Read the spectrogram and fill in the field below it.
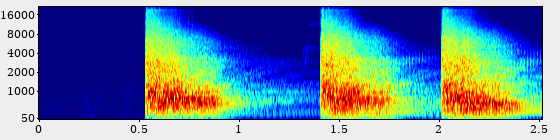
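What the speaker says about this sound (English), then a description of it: "You did great shooting there." Three loud, sharp metallic clangs of rounds striking a steel target, ringing and decaying between hits, the first alone and the last two closer together, with no talk.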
